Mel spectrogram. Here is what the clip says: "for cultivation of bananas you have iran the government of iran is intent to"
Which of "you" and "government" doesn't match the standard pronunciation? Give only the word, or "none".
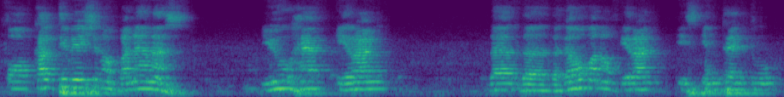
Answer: government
